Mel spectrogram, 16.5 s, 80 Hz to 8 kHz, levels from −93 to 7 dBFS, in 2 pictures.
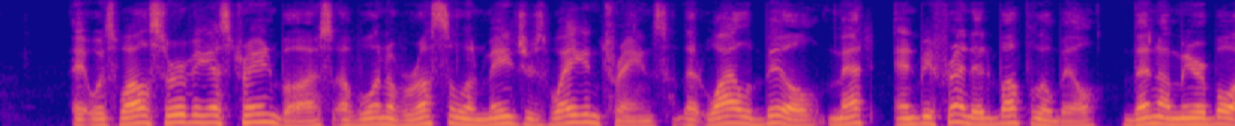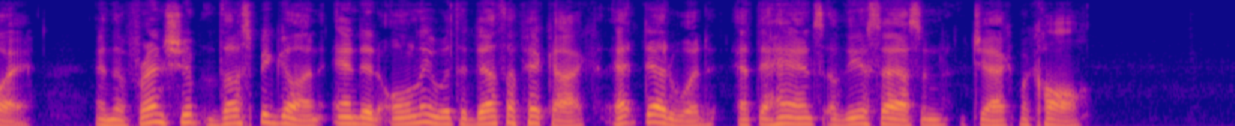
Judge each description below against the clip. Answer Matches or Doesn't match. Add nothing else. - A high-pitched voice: Doesn't match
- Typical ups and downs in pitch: Matches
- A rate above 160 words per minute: Matches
